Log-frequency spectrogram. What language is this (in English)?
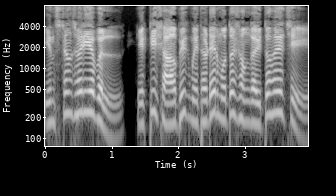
Bangla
